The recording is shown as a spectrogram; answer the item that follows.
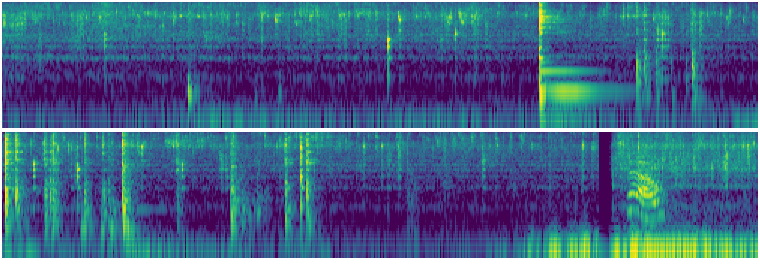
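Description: Pork chops browning in an Instant Pot give a steady low sizzle, broken by clustered clinks and scrapes of a utensil against the pot, with a louder shuffle near the end.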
